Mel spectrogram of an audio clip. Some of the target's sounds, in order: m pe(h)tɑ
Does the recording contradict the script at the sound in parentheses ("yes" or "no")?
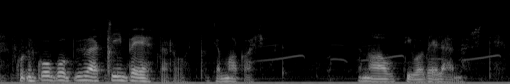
no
